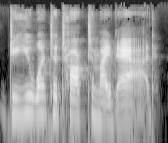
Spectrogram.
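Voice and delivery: plain

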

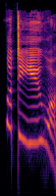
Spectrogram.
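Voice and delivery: very high, wary. Narrator reading a woman's question to the newly arrived kings, suspicious. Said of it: "asked Udit Piggins suspiciously".

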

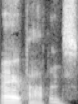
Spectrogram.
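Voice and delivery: downcast, gloomy, glum and depressed tone. Naming a pick in a movie vote: depressed-sounding. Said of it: "why are you so depressed all of a sudden".

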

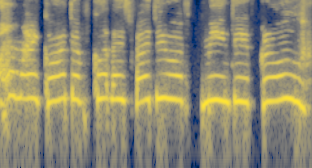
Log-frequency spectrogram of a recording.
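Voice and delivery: very high-pitched scream, acted out. Recalling driving back into Glasgow, imitating Chloe screaming. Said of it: "Chloe's screaming like".

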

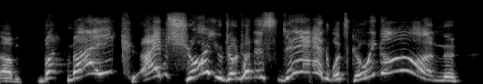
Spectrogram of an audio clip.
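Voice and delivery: very high, swooping, cartoonish silly old man voice. Speaker recalls the voices a former dungeon master did: over-the-top old man voice. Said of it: "so they're like old man voices".

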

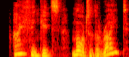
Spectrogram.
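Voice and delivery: anxious, worried tone. A narrator reads a storybook character's line, nervous. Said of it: "said Piglet nervously".

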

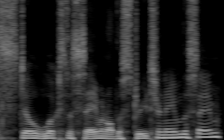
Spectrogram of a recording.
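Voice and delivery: plain

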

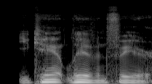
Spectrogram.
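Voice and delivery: low, hushed, quiet, deep Southern drawl. Imitating a man looking in the mirror, quiet, deep Southern voice. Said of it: "It's just like this deep Southern voice".

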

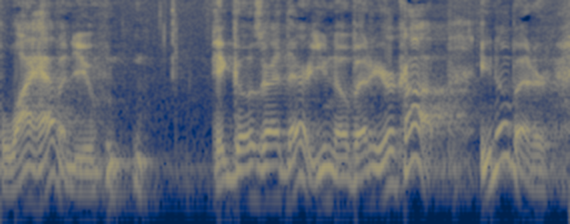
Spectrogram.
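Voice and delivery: ordinary delivery

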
